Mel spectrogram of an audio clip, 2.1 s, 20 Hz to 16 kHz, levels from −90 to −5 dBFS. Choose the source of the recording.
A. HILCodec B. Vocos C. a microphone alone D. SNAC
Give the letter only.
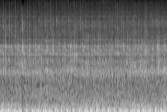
D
